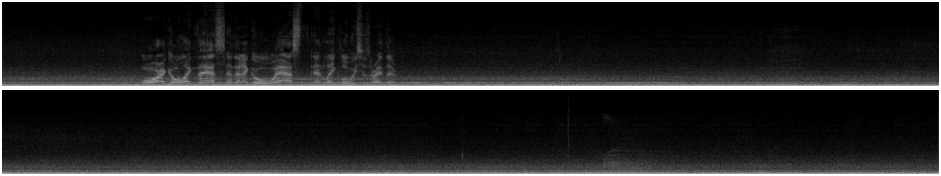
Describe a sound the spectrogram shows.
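A car engine hums steadily and tyres roar on a highway from inside the car.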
